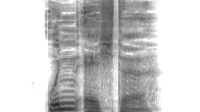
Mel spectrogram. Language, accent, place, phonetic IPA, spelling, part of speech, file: German, Germany, Berlin, [ˈʊnˌʔɛçtə], unechte, adjective, De-unechte.ogg
- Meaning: inflection of unecht: 1. strong/mixed nominative/accusative feminine singular 2. strong nominative/accusative plural 3. weak nominative all-gender singular 4. weak accusative feminine/neuter singular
